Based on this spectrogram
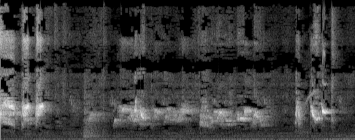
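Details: Red-whiskered bulbul, southern master-song style for teaching young birds: quick chirpy notes, then a slurred warbling run and a final sharp upward flourish, with a low thud near one second.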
